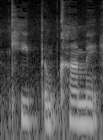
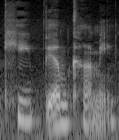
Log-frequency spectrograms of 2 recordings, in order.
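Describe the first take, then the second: First: Said in the usual way. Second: Soft, slow whisper; whispered "Keep them coming."; whispered plea. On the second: Real, not acted. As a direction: hush it to them gently.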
